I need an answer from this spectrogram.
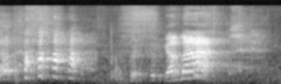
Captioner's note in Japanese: の乱れた呼吸音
